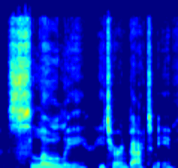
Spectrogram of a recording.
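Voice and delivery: ordinary delivery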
